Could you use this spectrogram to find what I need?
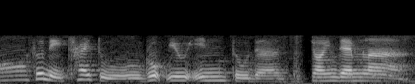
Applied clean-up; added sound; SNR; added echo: none; none; none; none.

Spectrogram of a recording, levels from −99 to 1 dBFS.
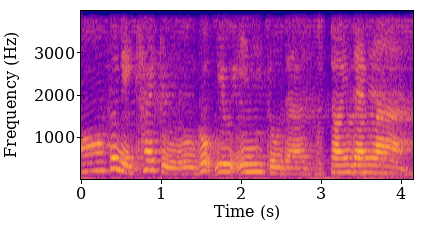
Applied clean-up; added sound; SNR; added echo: none; none; none; reverberation time 2.0 s.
